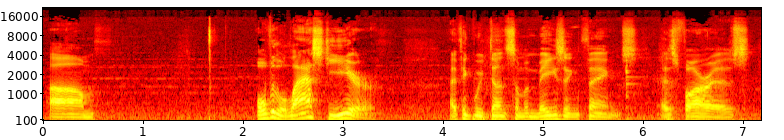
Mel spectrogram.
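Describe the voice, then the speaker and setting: A soft-spoken man with a mid-range voice talks informally to a community meeting. Faint room noise sits behind him. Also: fairly low pitch, takes it slowly. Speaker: factory outlet staffer. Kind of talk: public talk at a meeting.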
